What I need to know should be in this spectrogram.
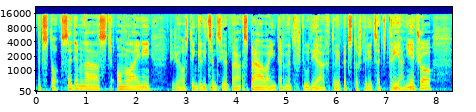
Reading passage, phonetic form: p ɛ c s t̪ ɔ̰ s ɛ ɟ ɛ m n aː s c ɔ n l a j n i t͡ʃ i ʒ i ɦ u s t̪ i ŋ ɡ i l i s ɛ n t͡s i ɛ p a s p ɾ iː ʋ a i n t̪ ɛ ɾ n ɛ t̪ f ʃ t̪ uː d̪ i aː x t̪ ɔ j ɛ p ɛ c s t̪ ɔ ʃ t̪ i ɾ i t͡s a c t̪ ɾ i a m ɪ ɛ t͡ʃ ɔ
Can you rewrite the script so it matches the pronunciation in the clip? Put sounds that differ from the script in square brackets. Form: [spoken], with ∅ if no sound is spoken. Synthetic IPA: p ɛ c s t̪ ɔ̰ s ɛ ɟ ɛ m n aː s c ɔ n l a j n i t͡ʃ i ʒ [ɛ] ɦ [ɔ] s t̪ i ŋ ɡ i l i [t͡s] ɛ n t͡s i ɛ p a s p ɾ [aː] ʋ a i n t̪ ɛ ɾ n ɛ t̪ f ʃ t̪ uː d̪ i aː x t̪ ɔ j ɛ p ɛ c s t̪ ɔ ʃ t̪ i ɾ i t͡s a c t̪ ɾ i a [ɲ] ɪ ɛ t͡ʃ ɔ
